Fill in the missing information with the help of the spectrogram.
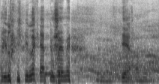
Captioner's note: chuckles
